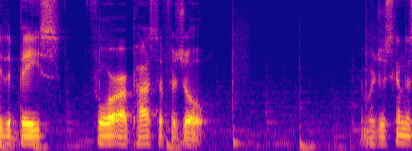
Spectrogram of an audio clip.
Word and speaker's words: fagioli: My grandmother always said pasta fazool, but I'm pretty sure pasta fagioli is the right pronunciation.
